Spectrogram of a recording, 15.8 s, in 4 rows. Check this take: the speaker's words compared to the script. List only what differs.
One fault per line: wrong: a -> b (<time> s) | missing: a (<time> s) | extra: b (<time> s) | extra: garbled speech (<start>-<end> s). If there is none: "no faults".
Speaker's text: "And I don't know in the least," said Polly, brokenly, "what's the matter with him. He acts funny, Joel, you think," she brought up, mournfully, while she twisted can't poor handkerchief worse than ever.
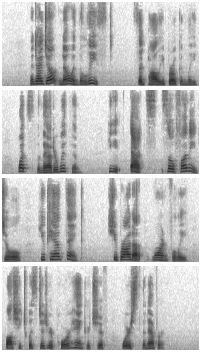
extra: so (7.1 s)
extra: can't (8.8 s)
wrong: can't -> her (12.7 s)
